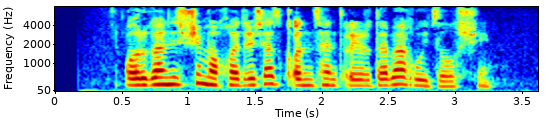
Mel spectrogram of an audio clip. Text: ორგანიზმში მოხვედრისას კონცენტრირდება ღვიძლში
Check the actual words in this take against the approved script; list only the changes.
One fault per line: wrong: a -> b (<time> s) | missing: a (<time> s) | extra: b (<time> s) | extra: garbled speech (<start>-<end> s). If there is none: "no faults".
no faults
